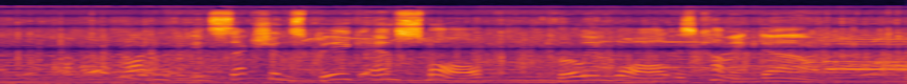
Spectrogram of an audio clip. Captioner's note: clapping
